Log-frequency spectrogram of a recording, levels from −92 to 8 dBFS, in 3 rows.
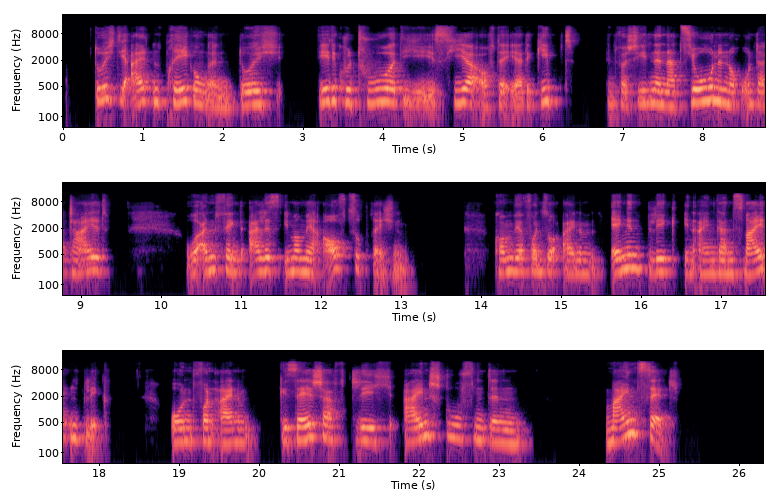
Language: German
